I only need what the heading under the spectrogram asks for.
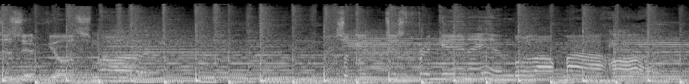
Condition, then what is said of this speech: None; typical speech.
